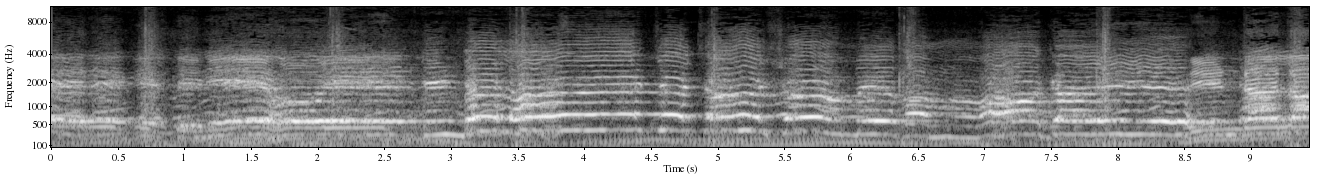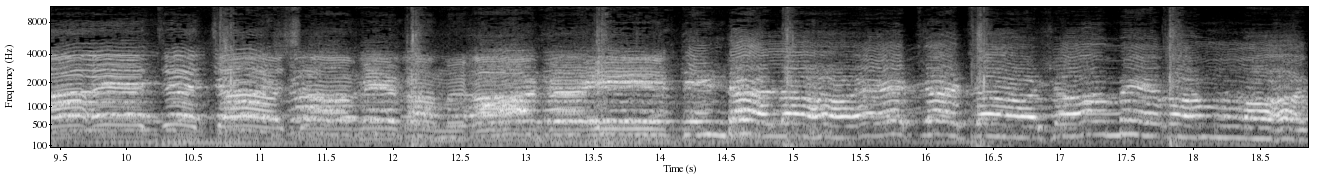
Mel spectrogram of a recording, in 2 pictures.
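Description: A crowd of men chanting a noha, a Shia mourning lament, together in unison. Sharp hand slaps of chest-beating (matam) keep a steady beat under the voices.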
